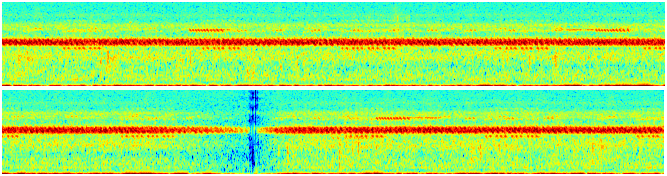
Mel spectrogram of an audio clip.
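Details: Summer night chorus of cicadas: continuous high-pitched ringing hum, overlaid by quick repeated chirping pulses, with one short fade-out and return late in the stretch.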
